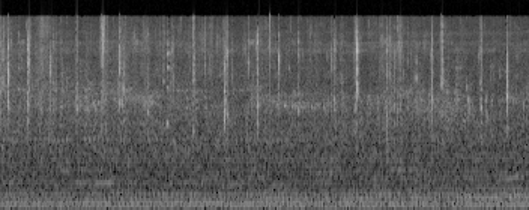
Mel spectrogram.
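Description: Eating sounds: roasted duck being chewed and pulled apart by hand, making irregular sharp clicks and smacks over a steady low rumble.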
